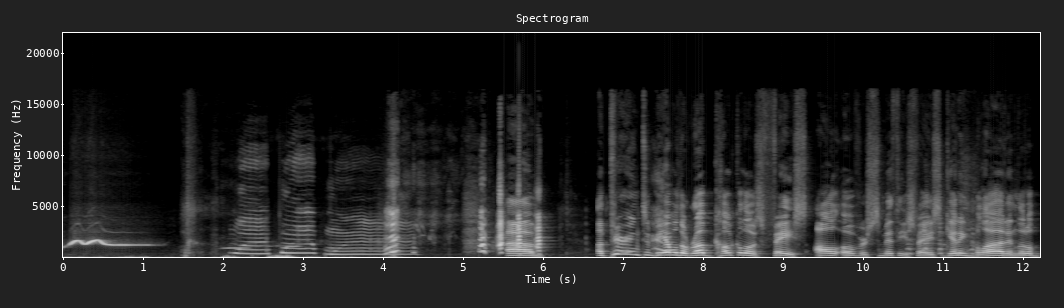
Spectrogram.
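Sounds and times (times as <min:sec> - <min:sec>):
person whistling a short wavering melody: 0:00.0 - 0:01.3
person making loud drawn-out vocal sounds and yelps: 0:02.2 - 0:04.4
laughter: 0:04.0 - 0:06.0, 0:07.3 - 0:07.7, 0:10.4 - 0:11.8
speech: 0:06.8 - 0:12.1.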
